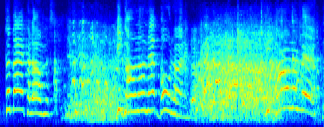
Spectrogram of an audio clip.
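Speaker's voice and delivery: high excited squeal; excited girls. Acted. Girls seeing him off at the pier, excited high squeal. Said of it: "excited and screaming".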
